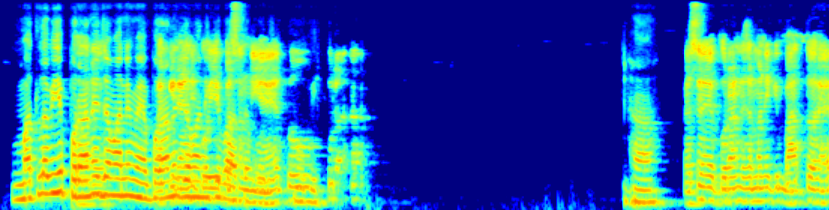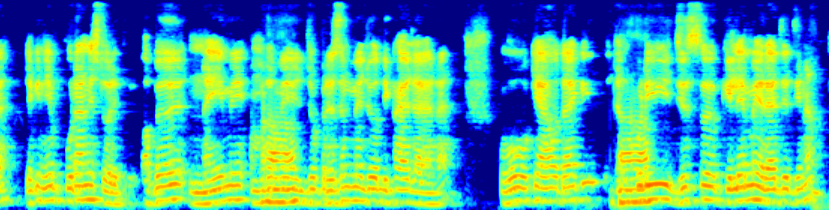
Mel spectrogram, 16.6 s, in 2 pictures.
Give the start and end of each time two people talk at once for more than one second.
1.6-3.1

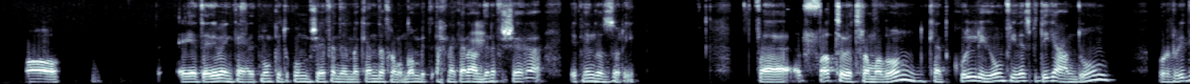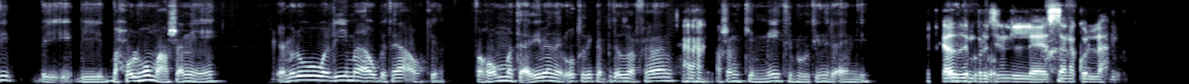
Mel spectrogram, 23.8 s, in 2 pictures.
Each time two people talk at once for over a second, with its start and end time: none

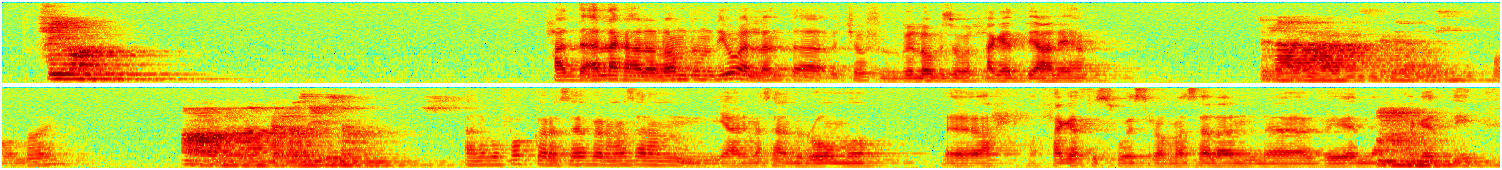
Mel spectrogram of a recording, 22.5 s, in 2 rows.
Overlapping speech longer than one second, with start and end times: none

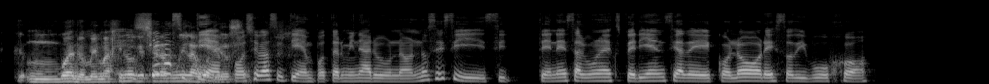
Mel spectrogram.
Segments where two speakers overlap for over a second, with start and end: 1.2-2.5

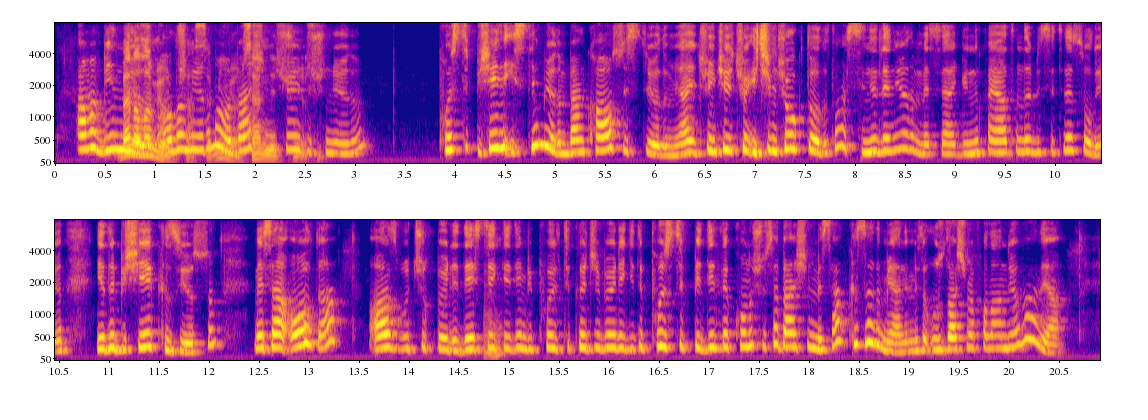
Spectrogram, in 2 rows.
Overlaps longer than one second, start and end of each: 0.6-2.7

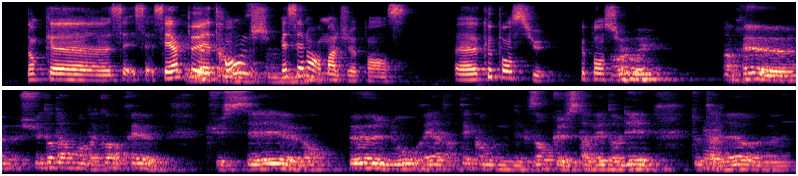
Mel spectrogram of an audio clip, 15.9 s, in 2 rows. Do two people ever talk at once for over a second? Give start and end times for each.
1.9-3.1

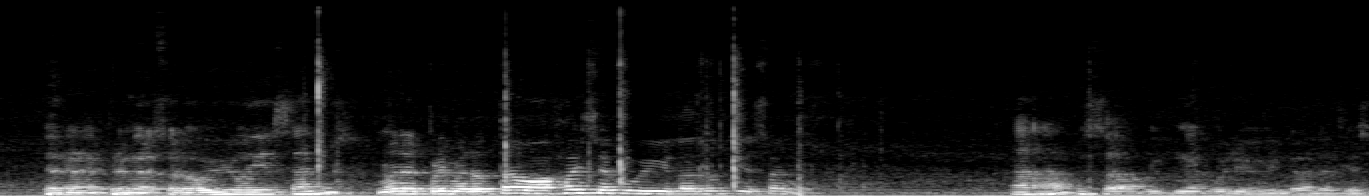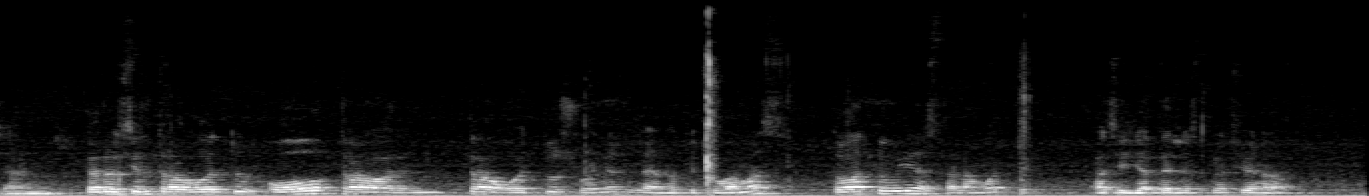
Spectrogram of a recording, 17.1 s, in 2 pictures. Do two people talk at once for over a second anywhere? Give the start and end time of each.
none

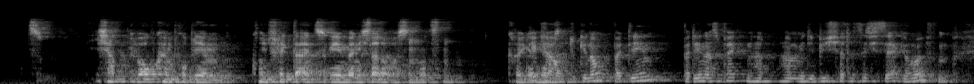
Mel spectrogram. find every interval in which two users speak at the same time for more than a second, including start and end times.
none

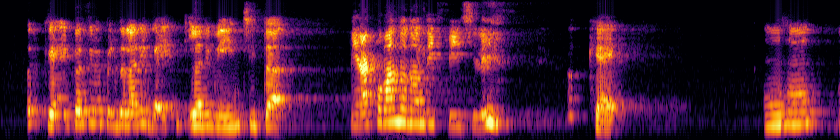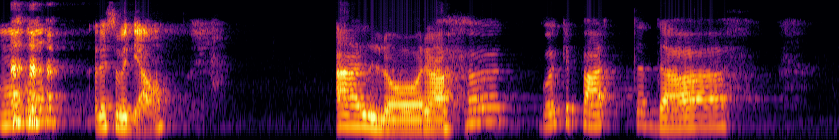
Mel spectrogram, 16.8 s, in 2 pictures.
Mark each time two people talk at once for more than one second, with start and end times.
none

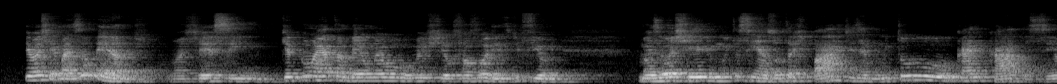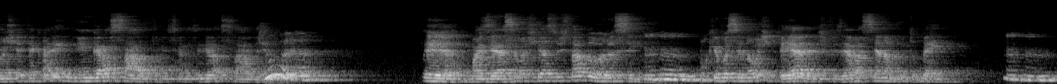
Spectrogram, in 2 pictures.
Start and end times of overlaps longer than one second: none

